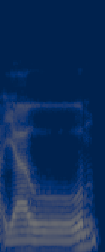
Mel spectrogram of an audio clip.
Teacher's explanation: ya Ini mimnya dibaca sukun sehingga dibaca Yaum nah ini namanya mad layyin dibaca panjang boleh ya dua harokat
